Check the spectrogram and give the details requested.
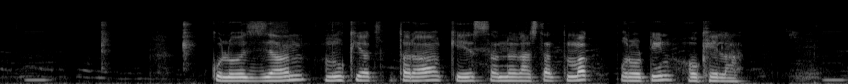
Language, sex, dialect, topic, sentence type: Bhojpuri, male, Southern / Standard, agriculture, statement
